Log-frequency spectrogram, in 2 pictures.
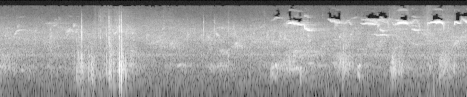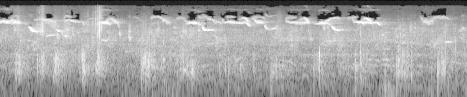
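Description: Songbirds chirping outdoors: many short high calls, quick rising and falling notes, starting about four seconds in over a quiet open-air background. A couple of faint clicks come in the first two seconds.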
